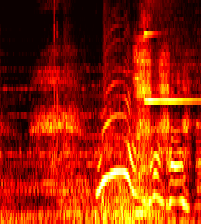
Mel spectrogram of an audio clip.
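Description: A bright ding sound effect: one steady high chime lasting about half a second, starting near the end, laid over a voice with a sweeping pitch.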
